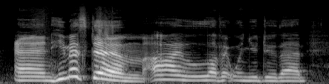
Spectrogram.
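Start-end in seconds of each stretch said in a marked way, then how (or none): 1.5-3.1 ironic, tongue-in-cheek, dry sarcastic tone. Reacting in a game after a missed attack: sarcastic. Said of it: "I am being sarcastic".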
